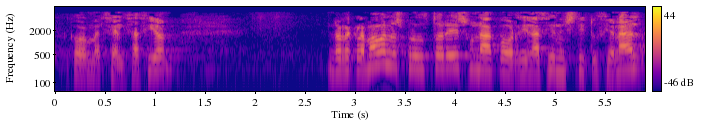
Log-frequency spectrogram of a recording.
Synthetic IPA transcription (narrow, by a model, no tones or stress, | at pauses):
komeɾθjaliθaθjo̞n | o̞re̞klamaβ̞anlo̞spɾoðukt̪o̞ɾe̞sunako̞ːɾðinaθjo̞nĩnst̪it̪uθjo̞nal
